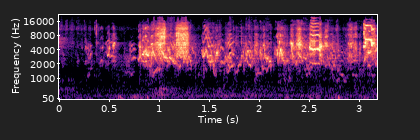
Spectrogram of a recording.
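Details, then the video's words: Baby budgies chirping in an aviary: quiet at the start, then a rising swell of high, raspy chatter and short squeaky notes from many birds at once. "Baby Budgies Chirping Sounds"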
